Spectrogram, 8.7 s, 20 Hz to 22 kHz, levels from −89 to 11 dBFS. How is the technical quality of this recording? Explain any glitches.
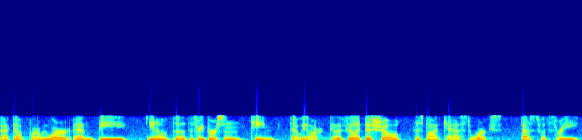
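The recording has two audible problems: level pumping that runs through the whole clip, and two brief patches where the real background is replaced by synthetic noise. The faint room noise and the narrowband phone-line character of the speech are heard alongside them.

Gain pumping is present from start to finish. The gain is pulled down by roughly 5 dB under each louder stretch of speech. The likely cause is input gain set too high, with a fast limiter or compressor clamping down on every peak, which flattens the dynamics.

AMR comfort noise appears at 2.18 s and again from 7.74 to 7.82 s. The phone briefly treated the line as silent and stopped sending speech frames, and the receiving end filled the space with smooth generated noise. The room background is swapped out for a steadier hiss that switches in and out.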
